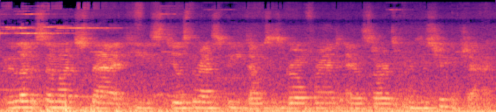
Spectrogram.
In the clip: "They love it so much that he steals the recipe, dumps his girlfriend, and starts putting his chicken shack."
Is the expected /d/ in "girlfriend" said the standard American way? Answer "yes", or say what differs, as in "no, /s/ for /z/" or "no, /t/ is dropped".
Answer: yes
